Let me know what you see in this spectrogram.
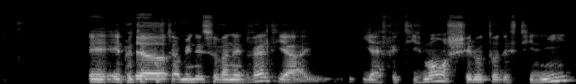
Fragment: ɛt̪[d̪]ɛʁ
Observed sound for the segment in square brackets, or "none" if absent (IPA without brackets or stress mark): t̪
